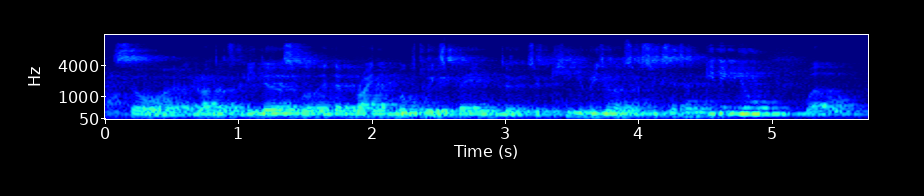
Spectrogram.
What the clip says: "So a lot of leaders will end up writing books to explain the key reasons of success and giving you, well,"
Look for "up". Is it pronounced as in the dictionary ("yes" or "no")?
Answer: no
